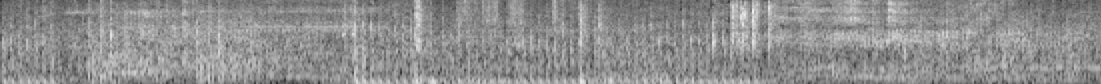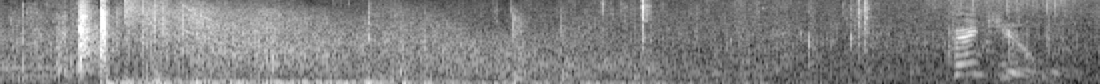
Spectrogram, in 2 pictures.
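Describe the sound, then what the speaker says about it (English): Gunfire in the video game ARC Raiders crackles through dense game audio, with scattered sharp shots and bursts, some near and some farther off, while someone talks over it. "Somebody shooting at me?"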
